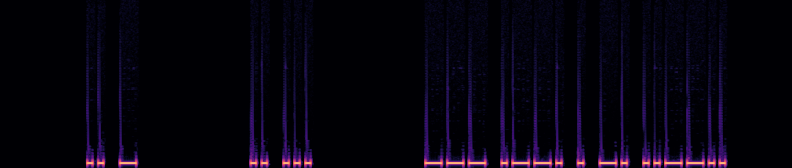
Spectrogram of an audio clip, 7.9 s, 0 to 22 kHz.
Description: Morse code, heard as a keyed tone, about 22 wpm, 700 Hz. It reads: IT IS OPEN?
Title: 3x Word-Spacing - Sentences from Top 300 Words - 22wpm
